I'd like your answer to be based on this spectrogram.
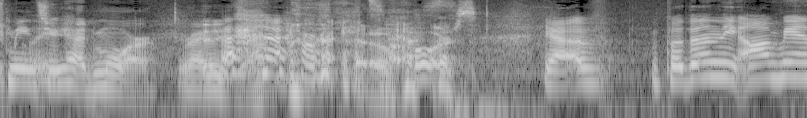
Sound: laughs

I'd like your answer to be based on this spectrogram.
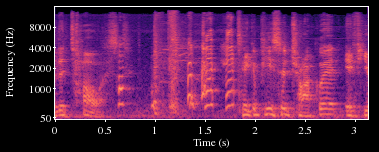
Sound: laugh

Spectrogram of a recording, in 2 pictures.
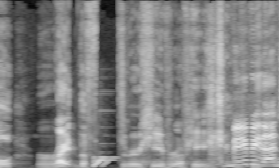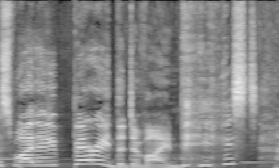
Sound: laughs

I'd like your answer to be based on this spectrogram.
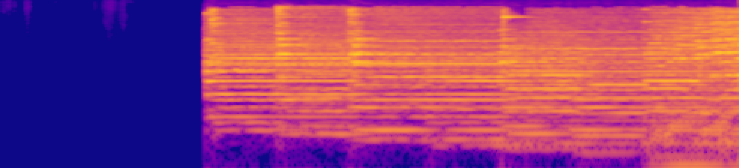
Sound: digitally-remastered chime plays

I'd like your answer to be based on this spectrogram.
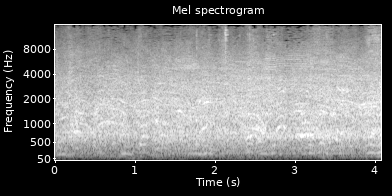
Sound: crowd chattering

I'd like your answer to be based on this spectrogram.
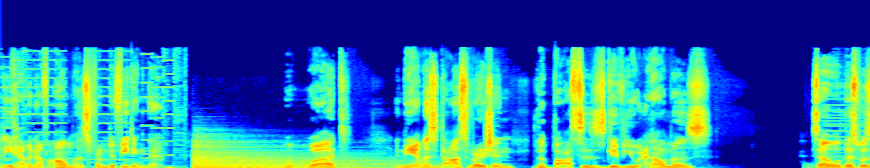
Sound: shock noise

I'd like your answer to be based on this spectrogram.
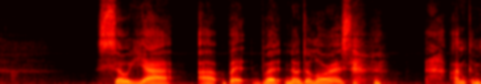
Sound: laughs

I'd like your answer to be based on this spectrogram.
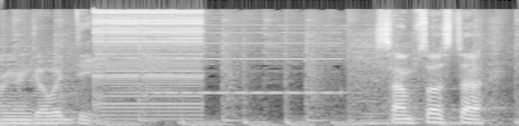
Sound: upbeat music; buzzer buzzing

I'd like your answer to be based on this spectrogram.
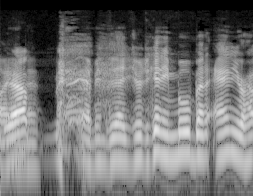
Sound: chuckles

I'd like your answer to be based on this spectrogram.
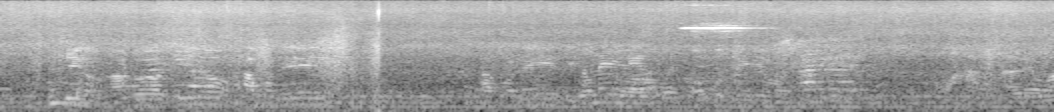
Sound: spanish

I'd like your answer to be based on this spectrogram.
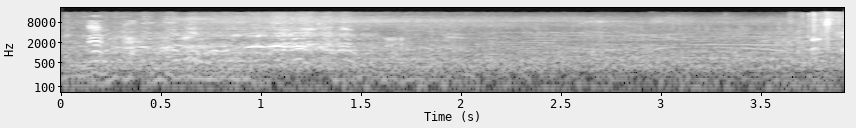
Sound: whinnying

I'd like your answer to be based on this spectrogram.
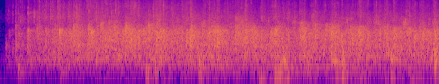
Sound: audience applauding

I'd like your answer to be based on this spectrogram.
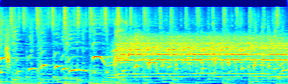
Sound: train whistle blowing

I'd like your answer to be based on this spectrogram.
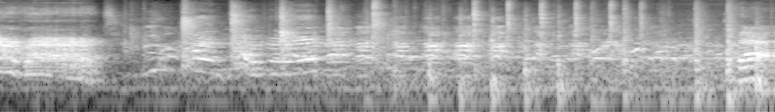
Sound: laughter

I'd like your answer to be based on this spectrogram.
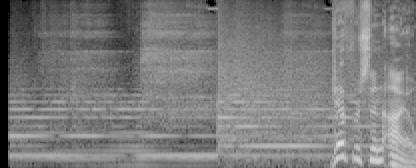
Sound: bell rings

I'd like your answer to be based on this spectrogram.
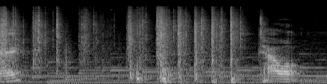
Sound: bowl clanking

